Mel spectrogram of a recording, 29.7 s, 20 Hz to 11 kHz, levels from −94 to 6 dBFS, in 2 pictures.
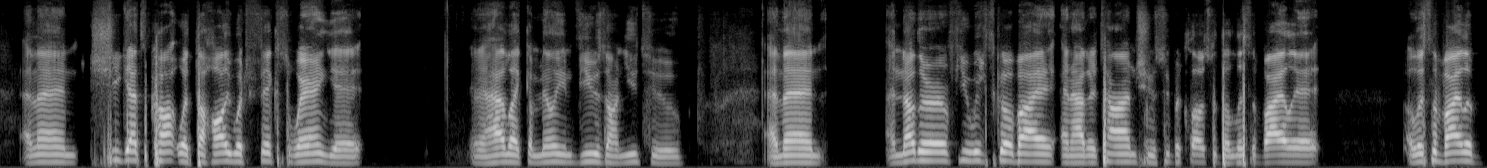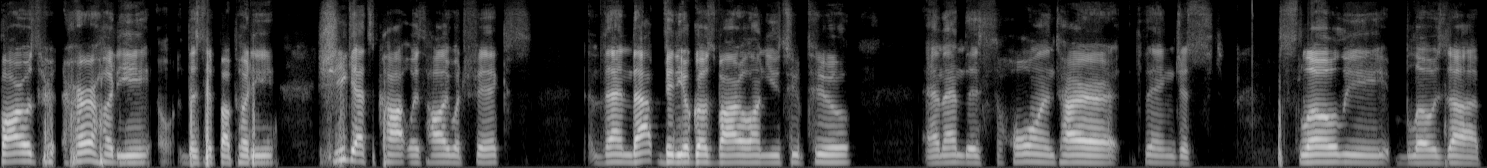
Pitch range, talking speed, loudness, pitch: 135-155 Hz, 145 wpm, -21 LUFS, 140 Hz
